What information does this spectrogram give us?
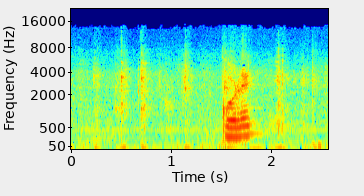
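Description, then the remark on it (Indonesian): Pots, pans and spoons clink and clatter in a scattered series of light knocks as they are set down and arranged, one pot for boiling and one for cooking, with a brief high vocal sound partway through. “Enggak, ini dah lagi nata. Ini untuk rebus, ini untuk masak. Masak sendoknya kayak gini ya.”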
